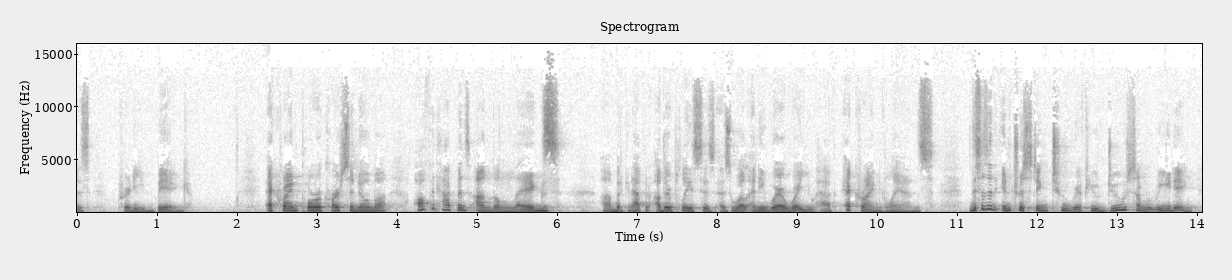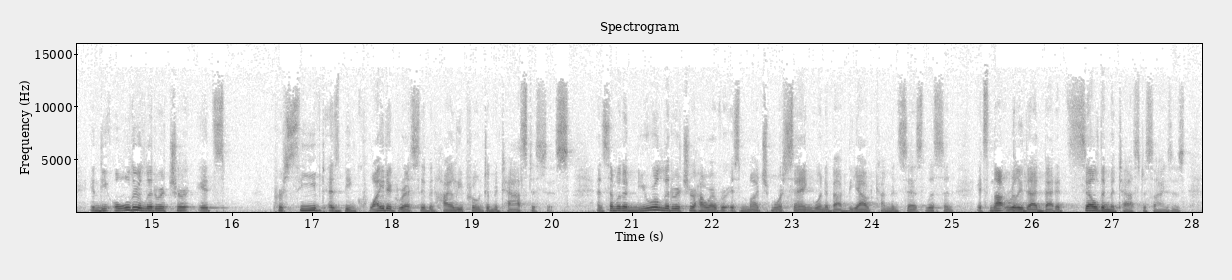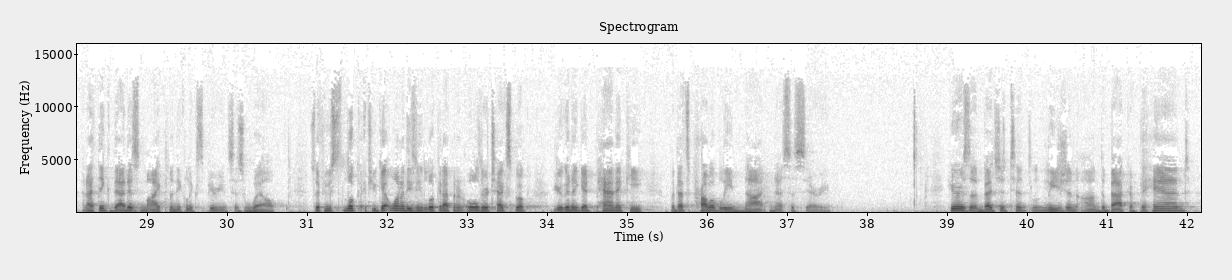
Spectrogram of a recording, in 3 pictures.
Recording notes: Audio podcast from the 1st Annual SDPA Summer Dermatology Conference in Chicago, IL.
